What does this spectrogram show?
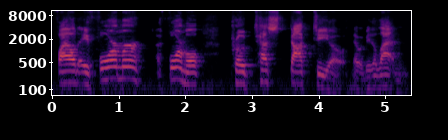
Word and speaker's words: protestatio: that i'm circling filed a former a formal protest tattio that would be the latin p r o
